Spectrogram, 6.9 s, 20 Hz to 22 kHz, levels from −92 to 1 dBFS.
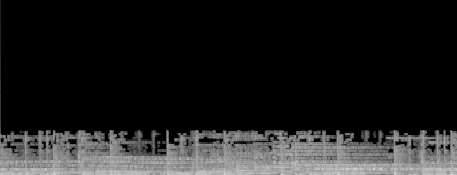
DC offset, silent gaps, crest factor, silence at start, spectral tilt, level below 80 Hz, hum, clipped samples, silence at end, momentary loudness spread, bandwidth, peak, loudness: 0.3%; none; 16 dB; 0 s; -10 dB/octave; -28 dBFS; none; under 0.1%; 0 s; 4 LU; 5.8 kHz; -6 dBFS; -22 LUFS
